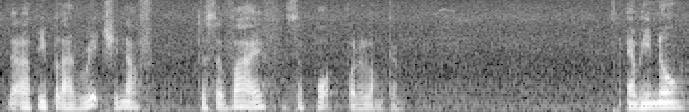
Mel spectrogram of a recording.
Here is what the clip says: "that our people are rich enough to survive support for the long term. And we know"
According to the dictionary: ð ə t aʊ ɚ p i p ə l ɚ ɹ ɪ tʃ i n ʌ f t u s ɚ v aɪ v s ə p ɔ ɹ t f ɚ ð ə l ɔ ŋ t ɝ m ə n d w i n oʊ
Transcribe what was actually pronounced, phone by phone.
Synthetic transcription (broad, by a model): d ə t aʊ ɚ p i p ə l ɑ ɹ ɪ tʃ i n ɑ f t u s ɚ v aɪ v s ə p ɔ t f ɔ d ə l ɔ ŋ t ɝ m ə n w i n oʊ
